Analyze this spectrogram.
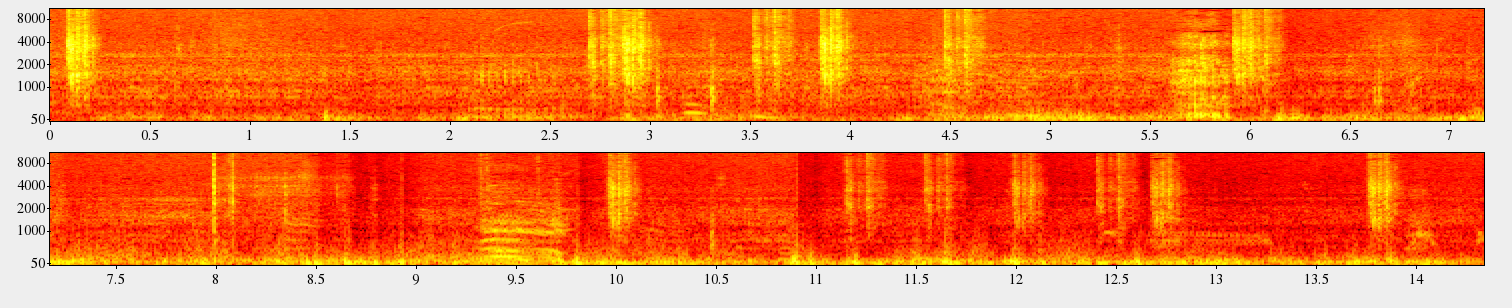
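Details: Male lions in Chobe National Park, Botswana: two young males challenge two older pride males, with much bellowing and a brief fight. Deep, rumbling calls sit under heavy low-frequency noise, and a short harmonic moan comes near the end.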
